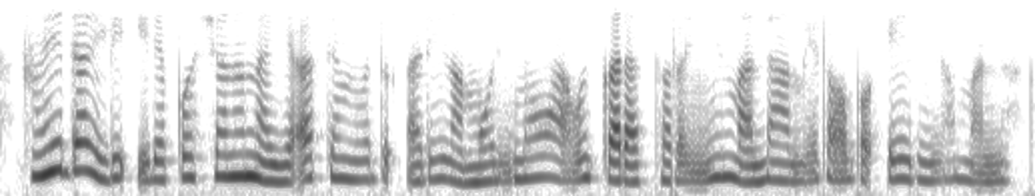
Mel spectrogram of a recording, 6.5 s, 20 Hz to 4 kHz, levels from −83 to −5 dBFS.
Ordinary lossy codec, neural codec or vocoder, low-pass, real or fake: none; codec, 16 kHz, 0.7 kbps, FocalCodec; 3.6 kHz; fake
